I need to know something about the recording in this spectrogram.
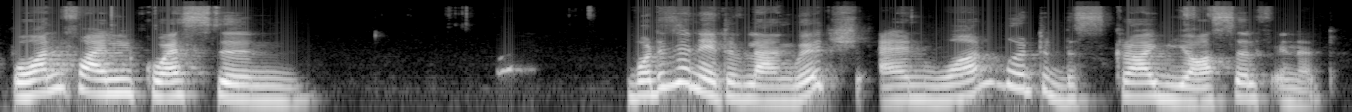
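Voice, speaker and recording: A woman's voice: mid-range voice, big pitch swings, measured pace. A woman hosting a podcast, asking questions conversationally in an affirming, encouraging way. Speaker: podcast host, interviewer.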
